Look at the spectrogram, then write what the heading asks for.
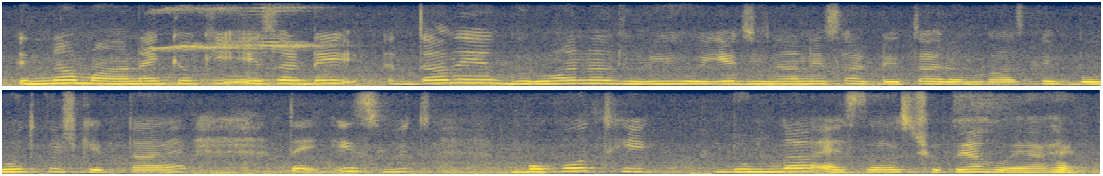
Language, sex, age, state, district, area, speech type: Punjabi, female, 18-30, Punjab, Kapurthala, urban, spontaneous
